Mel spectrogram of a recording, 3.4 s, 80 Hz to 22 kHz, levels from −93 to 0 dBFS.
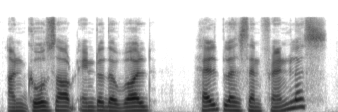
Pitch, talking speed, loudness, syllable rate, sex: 150 Hz, 160 wpm, -17 LUFS, 4.5 syllables/s, male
